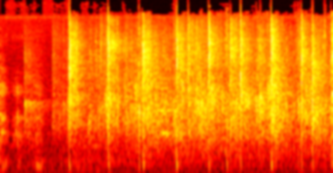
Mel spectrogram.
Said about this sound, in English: As you clap, may God connect you.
